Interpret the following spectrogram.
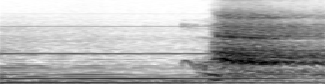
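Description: Background music with held notes. About one and a half seconds in, a man takes one strong, breathy breath lasting about half a second as he pushes up out of a sumo squat.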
